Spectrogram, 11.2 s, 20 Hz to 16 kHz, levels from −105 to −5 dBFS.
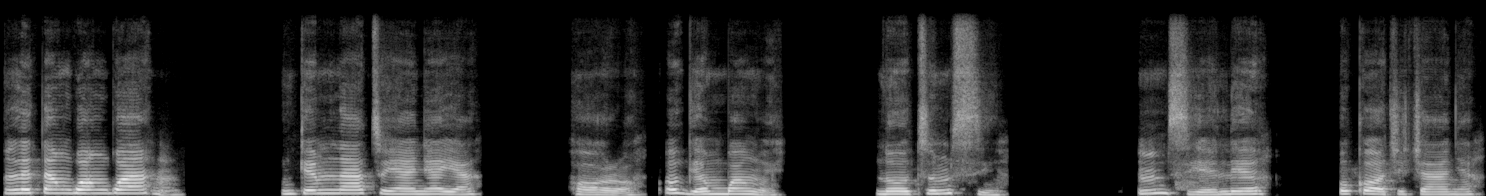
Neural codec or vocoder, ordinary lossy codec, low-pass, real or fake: vocoder, 44.1 kHz, 128 mel bands, Pupu-Vocoder; none; 14.4 kHz; fake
